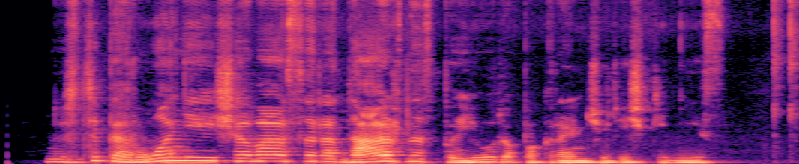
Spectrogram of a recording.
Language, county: Lithuanian, Vilnius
